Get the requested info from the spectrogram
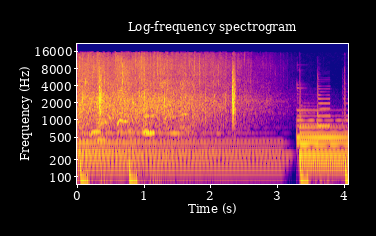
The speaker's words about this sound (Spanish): A ver esa ovación. Bravo, bravo. Grandes aplausos para todos.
